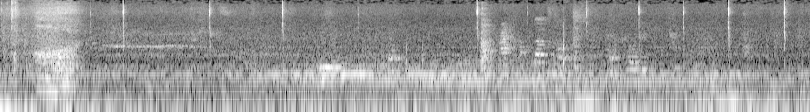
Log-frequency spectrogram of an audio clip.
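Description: A stylus taps lightly on a touchscreen.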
